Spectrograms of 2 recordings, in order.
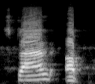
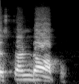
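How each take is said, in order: First: "स्टैंड अप" as two complete, separate words; full pronunciation. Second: "स्टैंड अप" slurred into "stan-daap"; wrong pronunciation. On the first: Teacher saying it must be complete, "स्टैंड अप" in two full words. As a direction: finish "स्टैंड" fully, then say "अप". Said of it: "पूरा लगना चाहिए". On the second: Teacher showing how not to say it, "स्टैंड अप" slurred together. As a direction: run the d of "स्टैंड अप" into the next vowel. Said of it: "ऐसा नहीं बोलना है". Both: Shown as a demonstration.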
